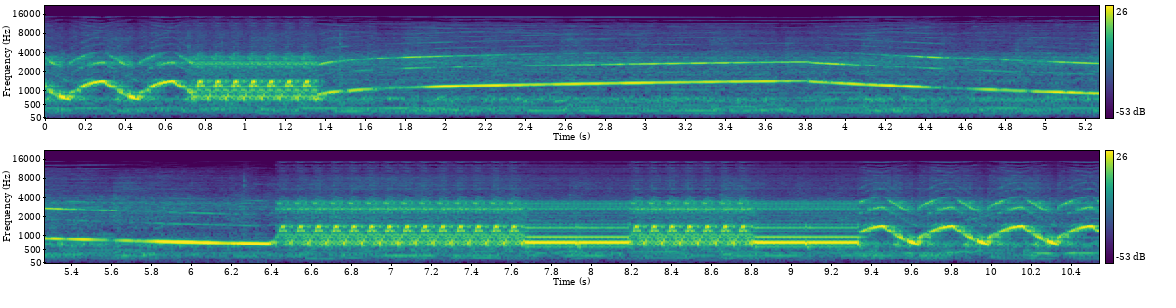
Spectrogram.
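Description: Electronic police-style siren on a toy sheriff's jeep, cycling through its tones. It starts with a fast yelp, breaks into a quick warble, then gives one slow wail that rises for about two seconds and falls away. After that comes a choppy alternating two-tone pattern, and the fast yelp returns near the end.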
